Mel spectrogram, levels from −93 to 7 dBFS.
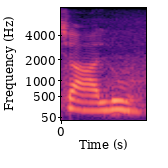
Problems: constant background noise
